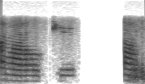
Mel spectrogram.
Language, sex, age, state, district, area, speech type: Malayalam, female, 18-30, Kerala, Idukki, rural, conversation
